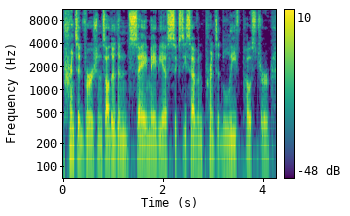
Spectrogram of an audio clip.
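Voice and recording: A man speaks at a fairly low pitch. His pace is moderate.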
